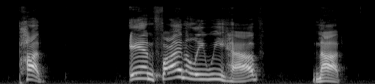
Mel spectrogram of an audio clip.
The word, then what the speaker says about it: 받: It doesn't become pat, just pat.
